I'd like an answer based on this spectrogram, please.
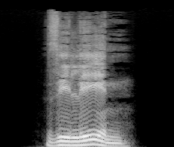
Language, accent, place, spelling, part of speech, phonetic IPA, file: German, Germany, Berlin, Selen, noun, [zeˈleːn], De-Selen.ogg
- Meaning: selenium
